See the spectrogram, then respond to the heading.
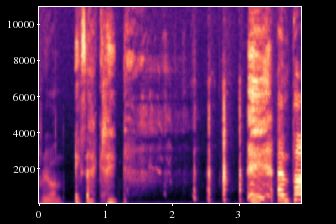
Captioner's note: laughing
